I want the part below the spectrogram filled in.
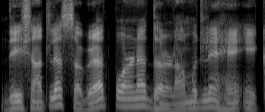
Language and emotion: Goan Konkani, neutral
